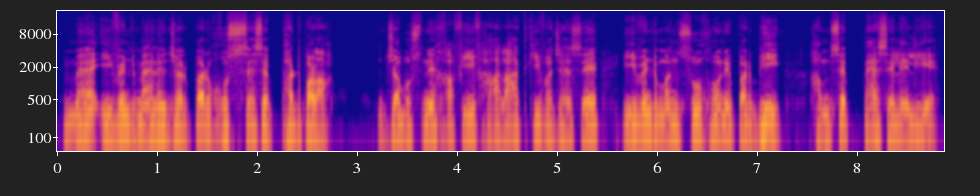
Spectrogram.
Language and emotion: Urdu, angry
